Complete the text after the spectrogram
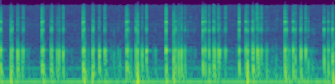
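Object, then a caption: Quilted faux leather handbag. Long nails scratch and tap the quilted top and flap of a small, hollow, beige quilted faux leather handbag with a gold metal logo, resting on fur. Quick bursts of dull, hollow tapping and short scratching strokes come in uneven clusters, each hit dying almost instantly. A steady low hum sits underneath throughout.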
